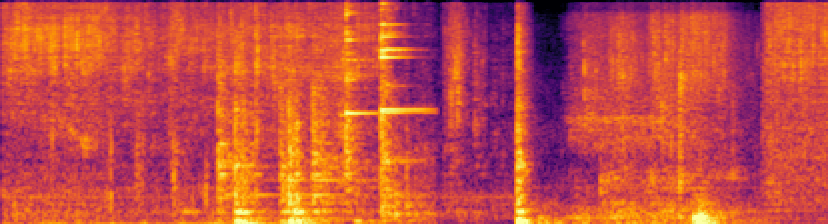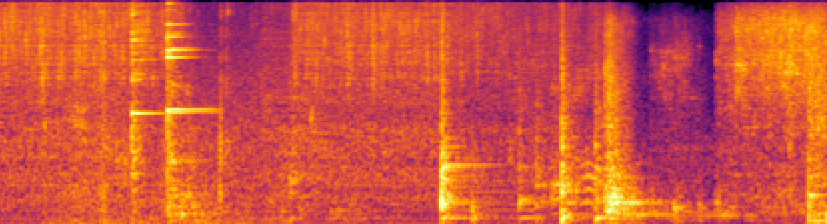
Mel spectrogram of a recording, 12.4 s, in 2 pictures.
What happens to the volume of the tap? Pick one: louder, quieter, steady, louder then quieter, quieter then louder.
steady.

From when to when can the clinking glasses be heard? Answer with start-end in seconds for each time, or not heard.
2.5-3.2, 7.2-7.8.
